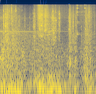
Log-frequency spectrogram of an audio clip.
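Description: Aircraft crashing in the Fortnite video game: loud, dense broadband rumbling and booming impacts with sharp crackling bursts, sustained for two seconds without talk.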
